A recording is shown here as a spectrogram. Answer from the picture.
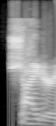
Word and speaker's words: Scheider: Roy Schneider was schne am I mispronouncing shider shider shider yeah shider yeah think Shy and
